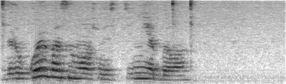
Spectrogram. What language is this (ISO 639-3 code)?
rus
